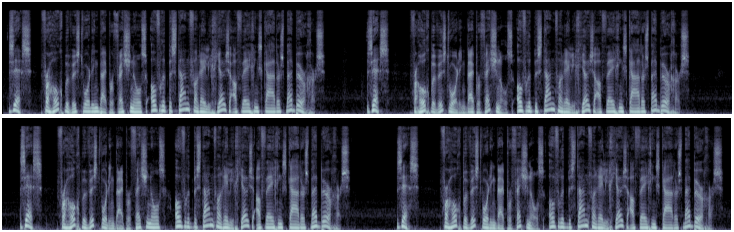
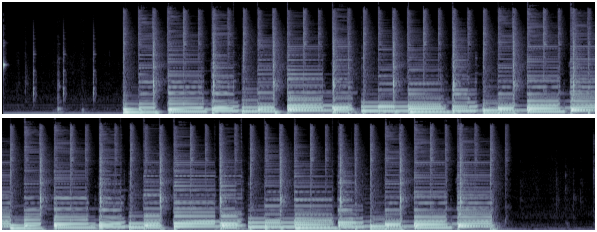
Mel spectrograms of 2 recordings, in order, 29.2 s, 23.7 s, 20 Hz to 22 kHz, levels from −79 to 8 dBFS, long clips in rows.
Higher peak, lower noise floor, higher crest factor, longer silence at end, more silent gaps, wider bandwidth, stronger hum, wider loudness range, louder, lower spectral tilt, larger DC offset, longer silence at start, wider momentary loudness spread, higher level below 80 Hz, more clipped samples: about the same, 0 dBFS vs 0 dBFS; about the same, -51 dBFS vs -49 dBFS; about the same, 16 dB vs 14 dB; second, 0.2 s vs 1.75 s; neither; second, 16.5 kHz vs over 20 kHz; neither; about the same, 3 LU vs 2 LU; second, -18 LUFS vs -13 LUFS; about the same, -5 dB/octave vs -6 dB/octave; neither; about the same, 0.15 s vs 0.05 s; about the same, 6 LU vs 6 LU; about the same, -32 dBFS vs -32 dBFS; neither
